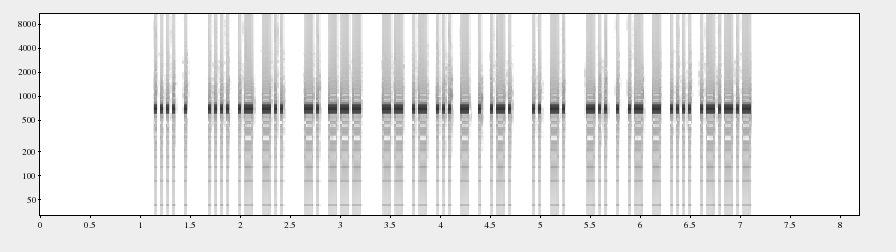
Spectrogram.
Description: Morse code, heard as a keyed tone, about 40 wpm, 700 Hz. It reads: HE HAD NO MASTER IN DEATH.
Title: Sentences from Top 1300 Words 40wpm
